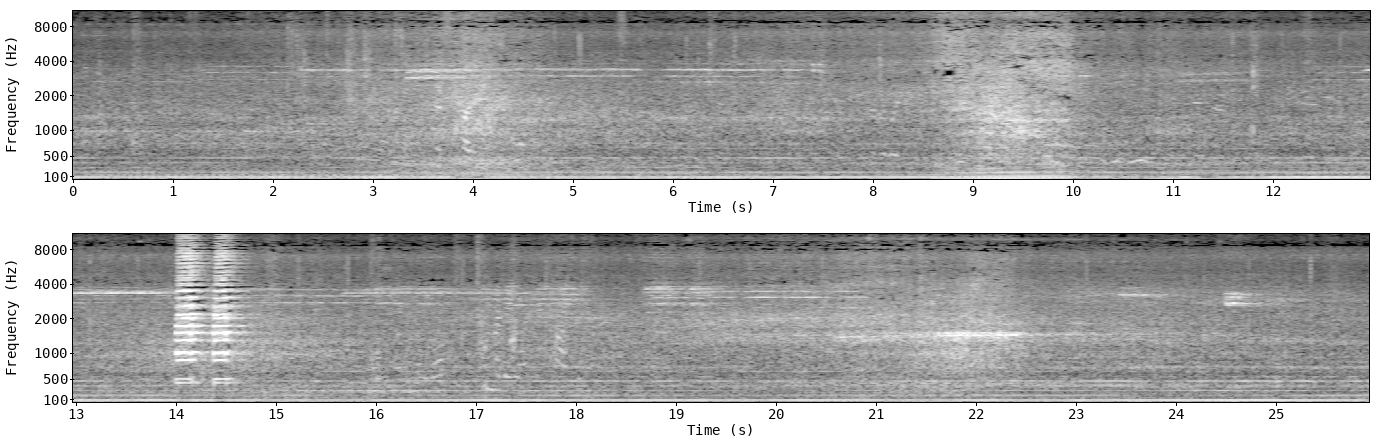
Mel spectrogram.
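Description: Road ambience with a steady low hum and a vehicle passing about nine seconds in, then a car horn honking twice briefly, loudly, around the middle.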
